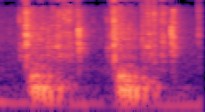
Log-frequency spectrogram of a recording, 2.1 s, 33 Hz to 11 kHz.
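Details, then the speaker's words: Stihl 009 chainsaw after fuel line refit, broken spring removed, re-primed: small two-stroke catches in two short ragged bursts of firing, still unsteady; now starts and runs, previously wouldn't run at all. "Fired. So far, better than last time. It didn't run at all."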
